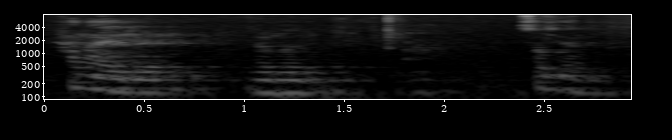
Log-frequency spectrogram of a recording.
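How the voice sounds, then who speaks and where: A middle-aged man preaching a sermon as pastor, putting questions to the congregation and swinging from loud cries to quiet, earnest talk. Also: mid-range voice, steady tone, normal speed, slight background noise. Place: church sanctuary. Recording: echoey church hall from far off.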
